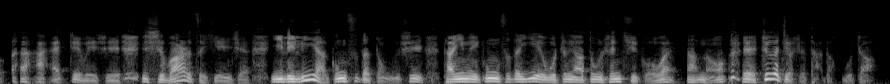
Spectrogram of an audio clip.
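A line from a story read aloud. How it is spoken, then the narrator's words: Hurried, cheerful grin. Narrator (Chinese): 斯瓦索耶忙笑嘻嘻地说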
